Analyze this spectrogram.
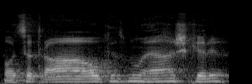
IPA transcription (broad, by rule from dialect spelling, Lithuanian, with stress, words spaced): oː ˈt͡sʲɛ ˈtrɐʊkʲɛs ˈmʲæʃʲkʲɛrʲɪ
